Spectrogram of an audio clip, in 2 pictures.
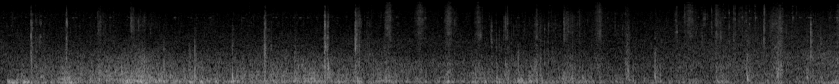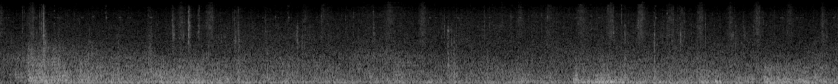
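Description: Steady rain pours in The Witcher 3, a dense hiss running throughout, with sharp cracks and rumbles of thunder and the clip-clop of a horse's hooves mixed in; the downpour grows slightly louder about halfway through.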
